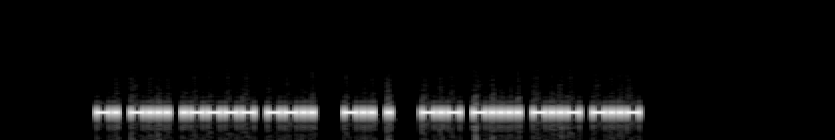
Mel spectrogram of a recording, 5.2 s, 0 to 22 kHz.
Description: Morse code, heard as a keyed tone, about 46 wpm, 700 Hz. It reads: NB1Z DE K6XX
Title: USA Callsign DE Callsign - 4 Characters - 45wpm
